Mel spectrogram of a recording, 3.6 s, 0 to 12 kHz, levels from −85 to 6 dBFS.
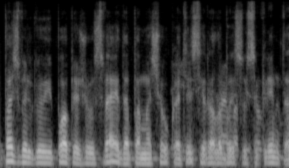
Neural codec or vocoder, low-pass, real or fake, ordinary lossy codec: none; 10.8 kHz; real; Opus, 16 kbps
